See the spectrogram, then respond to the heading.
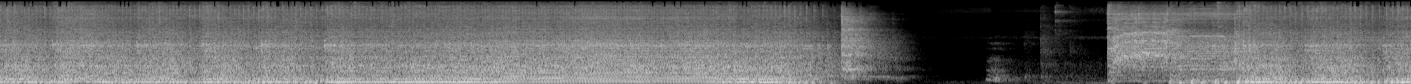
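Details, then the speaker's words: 2004 Honda 400EX single-cylinder quad, with new spark plug and brand-new carb, started on choke: loud rapping knock, revs fall away nearly dying then pick up, won't hold idle, no smoke; cause unconfirmed. "So far, no smoke, but it sounds like it's knocking pretty good, doesn't it? Doesn't sound the greatest. Um, and it's not idling or"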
